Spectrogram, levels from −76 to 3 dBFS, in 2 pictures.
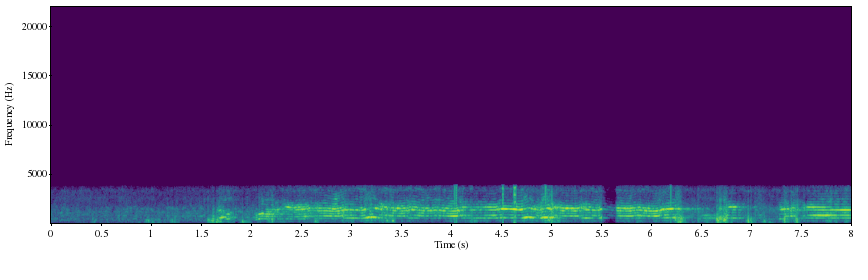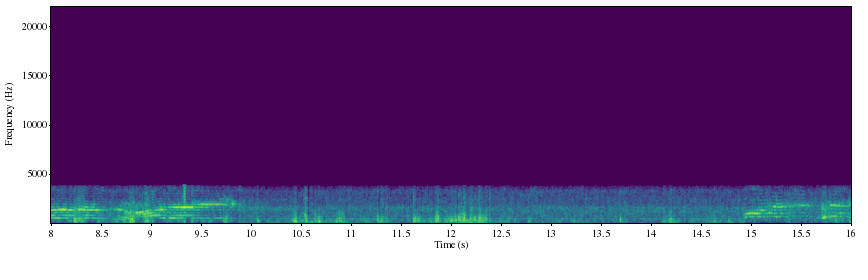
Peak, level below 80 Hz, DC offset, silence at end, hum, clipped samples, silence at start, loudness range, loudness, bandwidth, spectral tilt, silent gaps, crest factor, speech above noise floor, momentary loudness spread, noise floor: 0 dBFS; -48 dBFS; under 0.1%; 0 s; none; under 0.1%; 0.1 s; 12 LU; -14 LUFS; 4 kHz; -8 dB/octave; none; 16 dB; 23 dB; 21 LU; -40 dBFS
